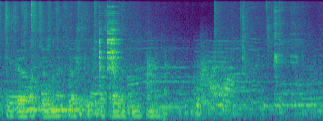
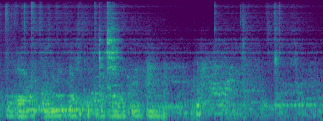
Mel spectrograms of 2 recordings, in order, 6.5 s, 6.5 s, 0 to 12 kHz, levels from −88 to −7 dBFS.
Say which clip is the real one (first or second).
first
